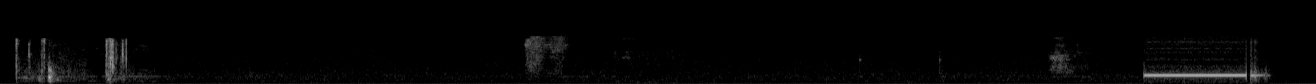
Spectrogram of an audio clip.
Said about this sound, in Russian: Наберите номер абонента в тональном режиме или дождитесь ответа секретаря.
